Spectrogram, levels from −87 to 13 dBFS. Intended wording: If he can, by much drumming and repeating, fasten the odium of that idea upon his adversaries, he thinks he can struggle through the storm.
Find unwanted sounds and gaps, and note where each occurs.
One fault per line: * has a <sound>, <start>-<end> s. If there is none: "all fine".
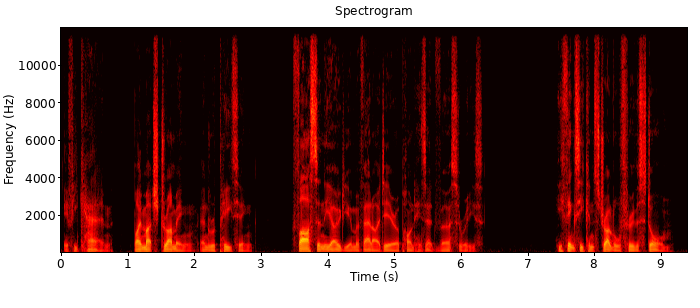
all fine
